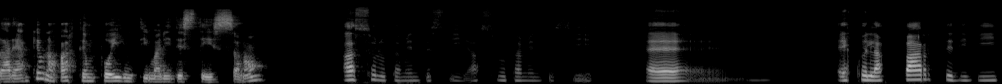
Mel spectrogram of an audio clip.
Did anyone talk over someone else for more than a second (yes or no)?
no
